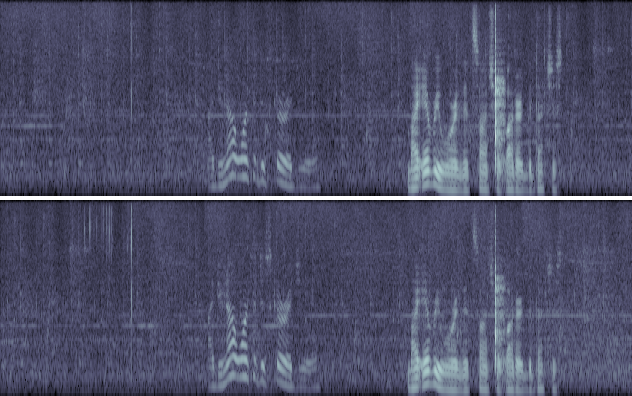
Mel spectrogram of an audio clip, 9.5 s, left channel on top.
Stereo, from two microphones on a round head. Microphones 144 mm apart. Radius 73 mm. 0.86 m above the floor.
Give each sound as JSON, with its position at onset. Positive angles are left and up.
{"t": 1.2, "sound": "scissors", "side_deg": -85}
{"t": 3.1, "sound": "a man speaking", "side_deg": -75}
{"t": 6.1, "sound": "a man speaking", "side_deg": 65}
{"t": 7.4, "sound": "a clap", "side_deg": 55}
